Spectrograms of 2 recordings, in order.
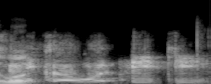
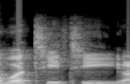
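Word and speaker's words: Waititi: Watiti. – Yeah, Watiti.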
